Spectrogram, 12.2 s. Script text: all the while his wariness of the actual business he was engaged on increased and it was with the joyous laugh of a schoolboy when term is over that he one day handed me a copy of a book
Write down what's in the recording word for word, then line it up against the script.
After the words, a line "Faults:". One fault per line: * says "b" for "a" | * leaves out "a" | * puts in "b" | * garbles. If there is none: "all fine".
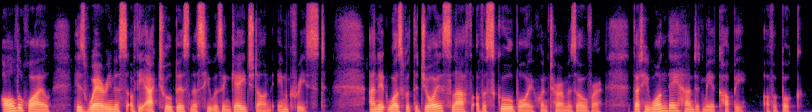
all the while his wariness of the actual business he was engaged on increased and it was with the joyous laugh of a schoolboy when term is over that he one day handed me a copy of a book
Faults:
all fine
